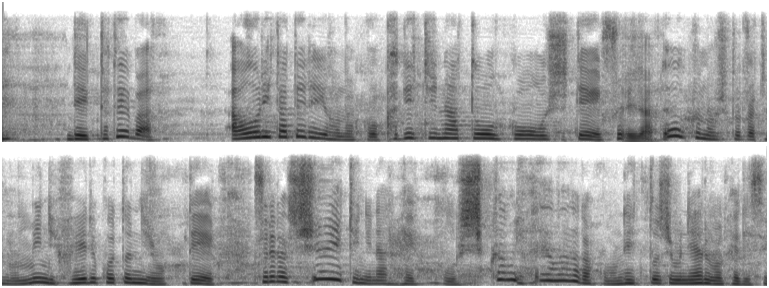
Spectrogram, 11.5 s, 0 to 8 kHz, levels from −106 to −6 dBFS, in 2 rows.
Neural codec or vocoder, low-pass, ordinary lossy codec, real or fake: autoencoder, 22.05 kHz, a latent of 192 numbers a frame, VITS, trained on one speaker; 7.2 kHz; none; fake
